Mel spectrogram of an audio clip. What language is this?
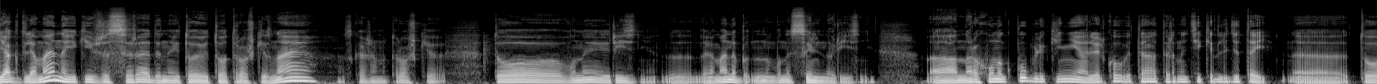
Ukrainian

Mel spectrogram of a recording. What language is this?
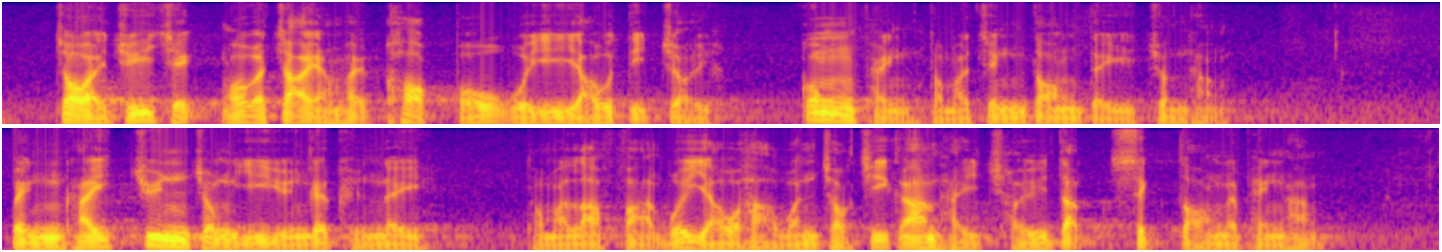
Cantonese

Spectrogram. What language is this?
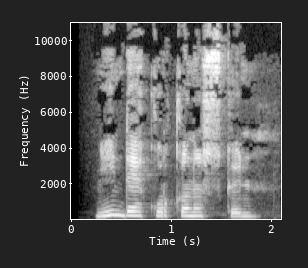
Bashkir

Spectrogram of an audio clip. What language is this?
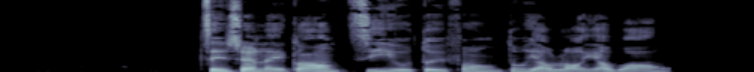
Cantonese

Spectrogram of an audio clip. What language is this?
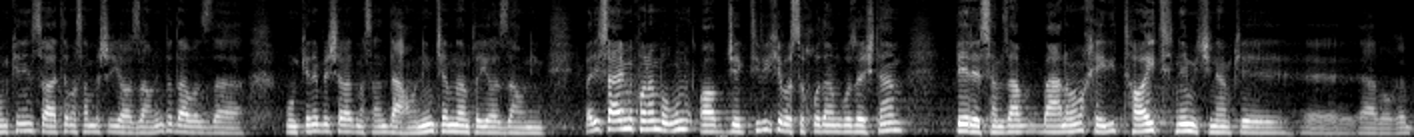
Persian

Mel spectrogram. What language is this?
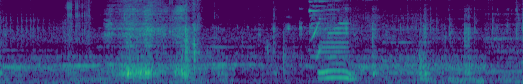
Korean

